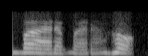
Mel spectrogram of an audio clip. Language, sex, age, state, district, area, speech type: Marathi, female, 60+, Maharashtra, Nagpur, urban, conversation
